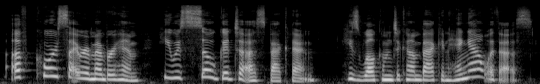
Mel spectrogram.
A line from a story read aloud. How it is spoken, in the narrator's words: they let out a hearty laugh and said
